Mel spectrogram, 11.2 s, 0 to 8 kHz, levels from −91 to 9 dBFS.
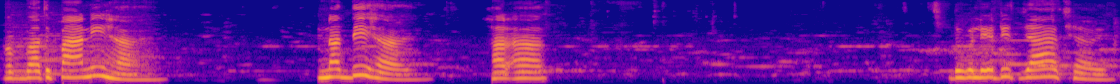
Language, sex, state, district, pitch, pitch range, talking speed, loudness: Hindi, female, Bihar, Sitamarhi, 255 Hz, 215-360 Hz, 60 wpm, -16 LUFS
